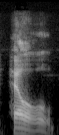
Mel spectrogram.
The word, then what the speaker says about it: help: So the tip of your tongue goes up to the alveolar ridge behind your upper teeth. O, o, o, o. So up, up, and behind your teeth, and you do use your voice. So help, help, help. Okay. So work on the L sound, help.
